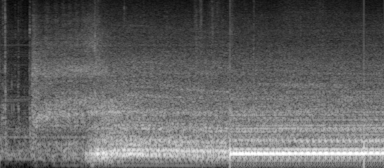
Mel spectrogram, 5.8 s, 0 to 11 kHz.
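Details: 2006 Toyota Solara V6 with cylinder-one misfire from a failed ignition coil on the rear bank under the intake plenum: engine catches and settles into steady idle with a faint uneven pulse from the dead cylinder.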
